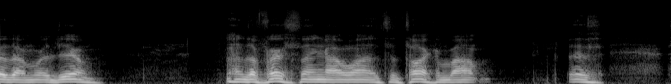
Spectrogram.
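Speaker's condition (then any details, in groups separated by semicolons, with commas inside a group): ALS; no tracheostomy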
